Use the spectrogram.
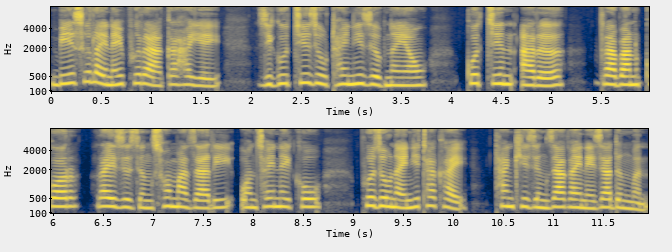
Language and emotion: Bodo, neutral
